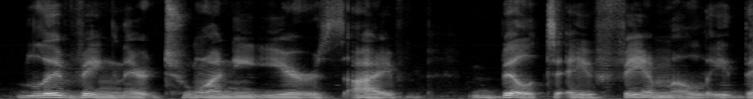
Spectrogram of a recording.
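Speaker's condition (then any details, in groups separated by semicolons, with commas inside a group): Essential tremor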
